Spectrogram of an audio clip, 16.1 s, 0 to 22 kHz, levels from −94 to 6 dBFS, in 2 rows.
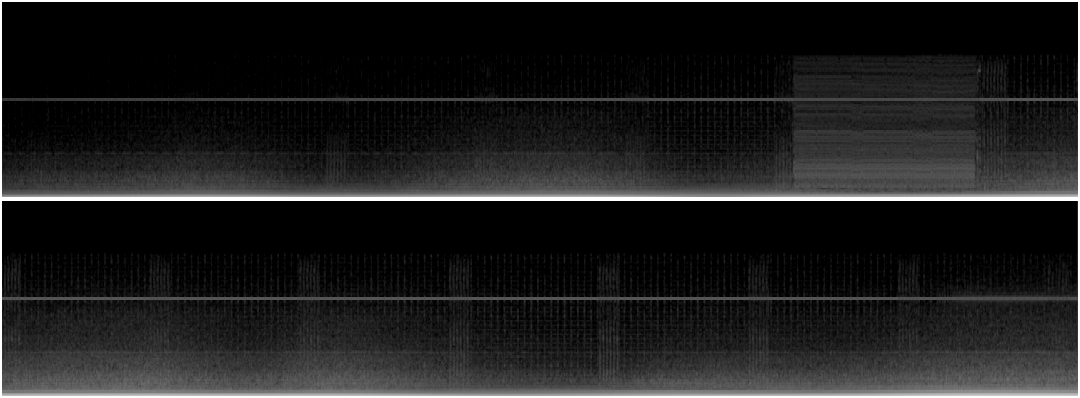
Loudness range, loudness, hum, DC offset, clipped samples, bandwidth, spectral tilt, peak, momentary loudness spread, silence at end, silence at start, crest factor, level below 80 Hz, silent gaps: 11 LU; -25 LUFS; none; under 0.1%; under 0.1%; 2.8 kHz; -9 dB/octave; -10 dBFS; 17 LU; 0 s; 0 s; 12 dB; -22 dBFS; none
